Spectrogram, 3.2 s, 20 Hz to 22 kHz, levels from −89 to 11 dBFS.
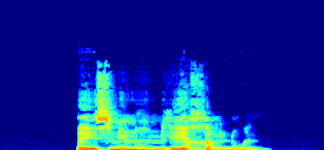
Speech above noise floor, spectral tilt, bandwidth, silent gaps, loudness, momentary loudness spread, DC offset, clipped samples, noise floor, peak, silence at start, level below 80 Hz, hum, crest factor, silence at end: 64 dB; -5.5 dB/octave; 13 kHz; none; -15 LUFS; 16 LU; under 0.1%; under 0.1%; -78 dBFS; -2 dBFS; 0.75 s; -40 dBFS; none; 16 dB; 0.6 s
